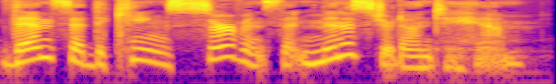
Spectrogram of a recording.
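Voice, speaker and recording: A woman reading scripture as narrator in a steady, formal way. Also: a little high, moderate pace, no echo, clean studio sound. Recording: narration over music bed. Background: music.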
